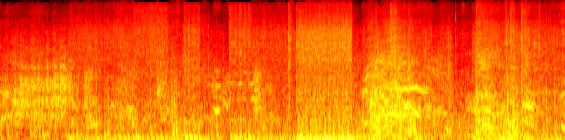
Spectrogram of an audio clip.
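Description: Gunfire crackles in bursts.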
